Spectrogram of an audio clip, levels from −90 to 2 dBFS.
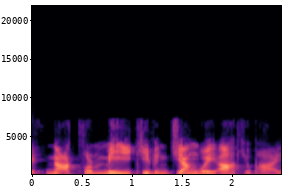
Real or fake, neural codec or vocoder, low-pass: real; none; 7.2 kHz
